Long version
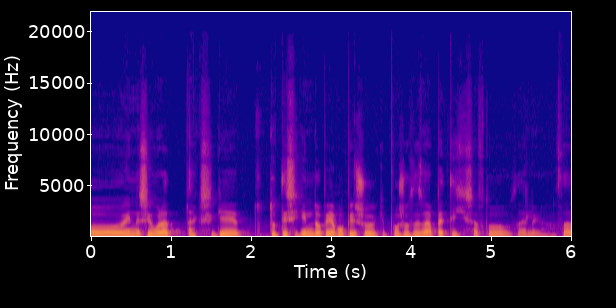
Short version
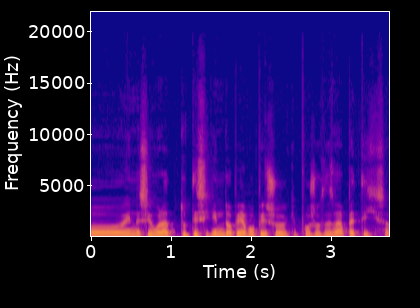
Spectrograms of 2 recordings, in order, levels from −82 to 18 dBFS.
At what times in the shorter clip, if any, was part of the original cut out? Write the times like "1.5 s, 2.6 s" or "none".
1.1 s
